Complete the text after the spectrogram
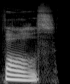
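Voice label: "falls", American English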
